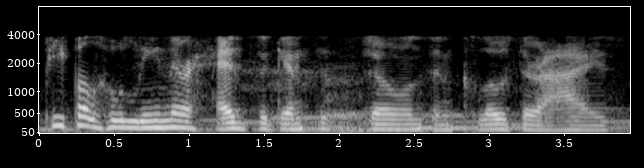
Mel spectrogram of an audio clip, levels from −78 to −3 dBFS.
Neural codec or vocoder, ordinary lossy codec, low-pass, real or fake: codec, 16 kHz, 16 kbps, FunCodec, trained on Chinese and English, 50 frames a second; AAC, 16 kbps; 7.2 kHz; fake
